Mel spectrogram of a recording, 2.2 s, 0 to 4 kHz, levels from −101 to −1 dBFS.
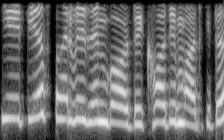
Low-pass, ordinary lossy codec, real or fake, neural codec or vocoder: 3.6 kHz; none; fake; autoencoder, 48 kHz, 32 numbers a frame, DAC-VAE, trained on Japanese speech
